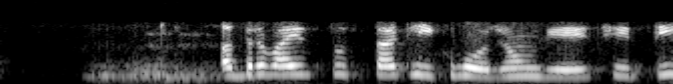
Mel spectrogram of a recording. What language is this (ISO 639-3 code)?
pan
